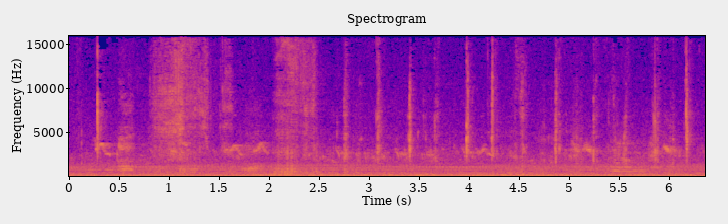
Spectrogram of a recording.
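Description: A person chewing food with the mouth close to the microphone: a steady run of small, irregular wet clicks and lip smacks.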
